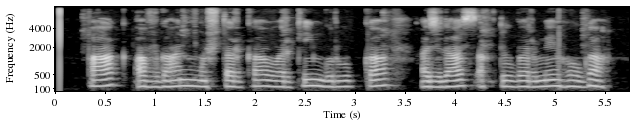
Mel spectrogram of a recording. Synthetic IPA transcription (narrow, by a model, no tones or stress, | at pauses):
paːkɐfɡaːnmʊʃt̪əɾkaʋəɾkɪ̃ŋɡɡɾuːp̚ka | ɪd͡ʒlaːsɐ̰kt̪uːbəɾmẽɦoːɡaː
